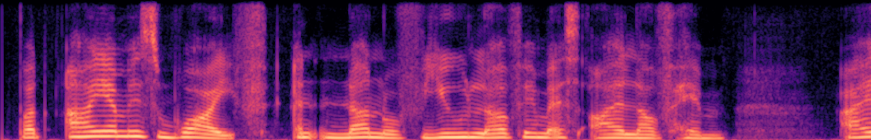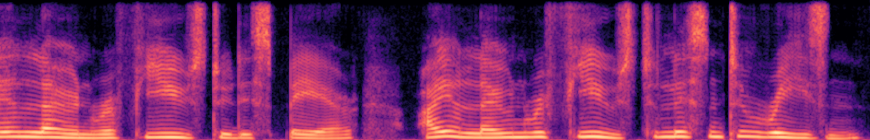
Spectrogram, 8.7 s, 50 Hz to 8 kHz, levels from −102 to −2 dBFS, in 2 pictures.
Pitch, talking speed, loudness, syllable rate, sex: 225 Hz, 185 wpm, -17 LUFS, 5.1 syllables/s, female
